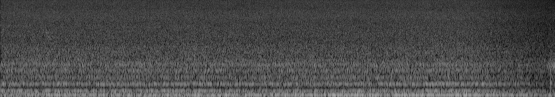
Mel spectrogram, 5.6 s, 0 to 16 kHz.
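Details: Swarming honey bees that left a backyard hive on May 13, 2012, before being collected again. They produce a steady, thick buzzing drone with stacked low tones that flickers slightly but never pauses.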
